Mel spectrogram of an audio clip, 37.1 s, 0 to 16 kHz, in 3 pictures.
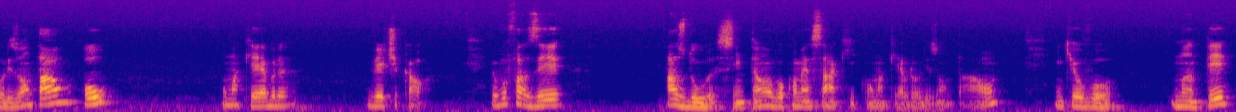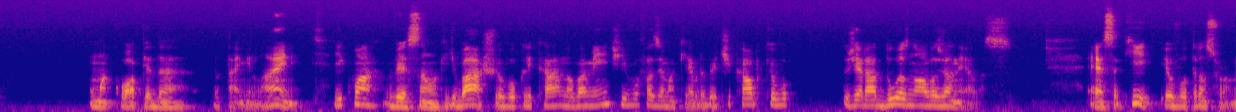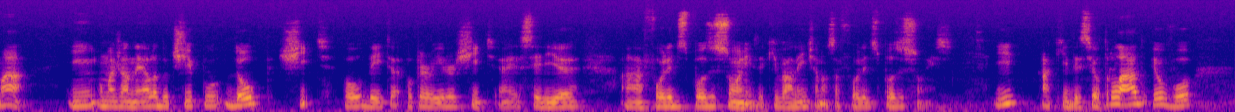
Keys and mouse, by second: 1.8 right click, 9.1 right click, 17.3 right click, 23.1 click, 36.0 click.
